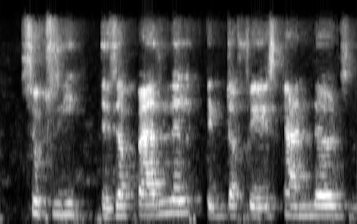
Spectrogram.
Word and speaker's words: SCSI: small computer small interface now pronounced as SCSI sukh see there's a parallel interface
